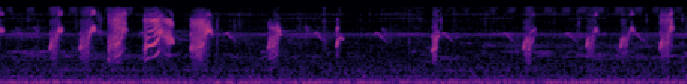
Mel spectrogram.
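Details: Nest scene of a stripe-throated bulbul, a chick being fed by parents; a burst of loud, sharp high chirps early on, then thinner squeaky notes spaced irregularly, some with faint downslurred whistles between.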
